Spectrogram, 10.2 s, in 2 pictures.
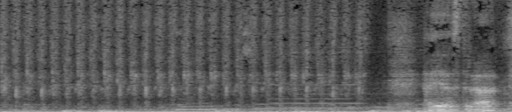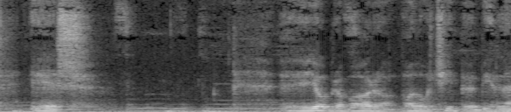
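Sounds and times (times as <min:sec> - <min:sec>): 
hands rubbing together: 0:00.0 - 0:03.8
speech: 0:04.2 - 0:06.0, 0:08.0 - 0:10.2.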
